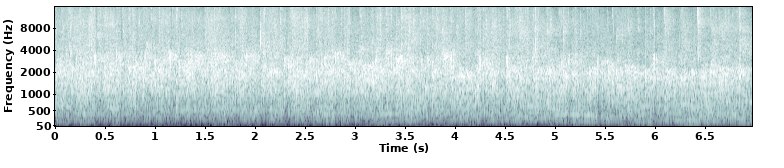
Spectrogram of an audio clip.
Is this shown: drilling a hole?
no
